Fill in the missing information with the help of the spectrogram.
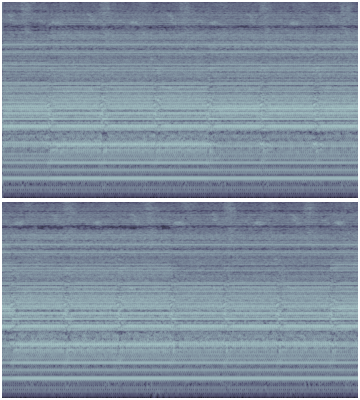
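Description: Loud continuous droning buzz with rapid steady pulsing and a fixed tone, shifting slightly in pattern; the normal gradient noise of an MRI scan.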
